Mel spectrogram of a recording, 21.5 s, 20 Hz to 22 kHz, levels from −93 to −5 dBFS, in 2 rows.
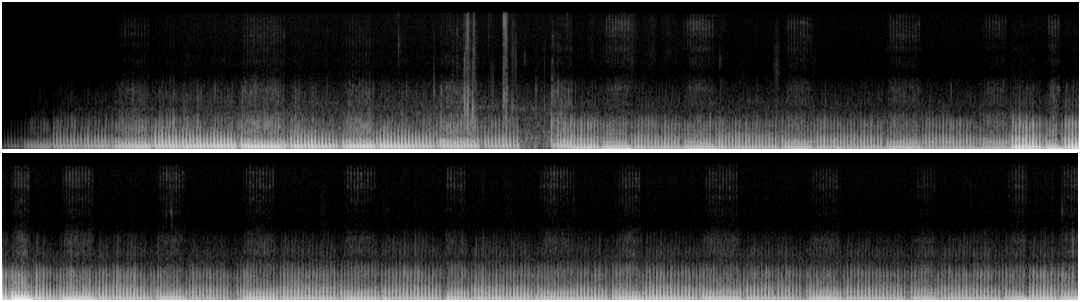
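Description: Around 15.2 s the sound suddenly jumps ahead, and it does the same at 18.49 s and 19.95 s. That's compressed frames being skipped: chunks of the encoded stream never got decoded, so playback leaps forward by about 150 ms, then about 50 ms, then about 100 ms. That fits dropping whole frames of roughly 26 ms each. Overlapping neighbours blur each join into a short smeared blip rather than a sharp click.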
